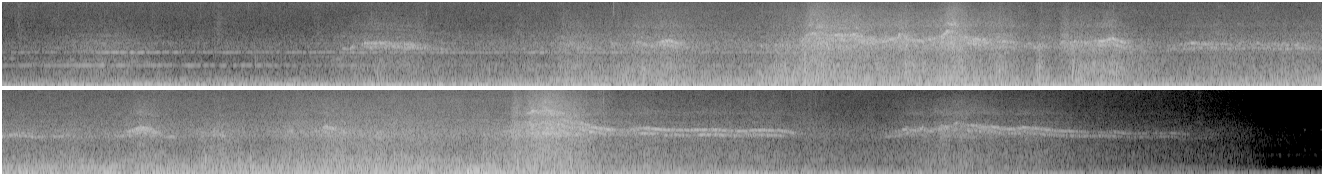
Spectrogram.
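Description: Dark horror-film credits score: a low rumbling drone under repeated high, wavering squeals, with louder swells about a third of the way in and again about two-thirds in. It fades out over the last few seconds.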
